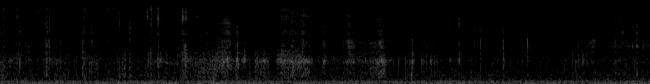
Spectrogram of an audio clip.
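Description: Long nails and fingertips scratch and rub a black leather jacket being worn, moving over the shoulders, lapels and sleeve. Soft, crinkly scraping and brushing strokes rise and fall irregularly over a steady low hum, with brighter, sharper scratches standing out at moments.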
